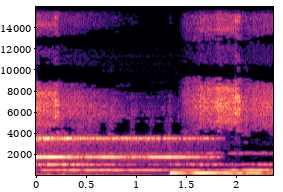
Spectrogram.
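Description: Electronic chime tones of a sound logo: several clear, ringing notes held steady, with a lower note coming in about two-thirds of the way through and the highest notes fading out near the end.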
